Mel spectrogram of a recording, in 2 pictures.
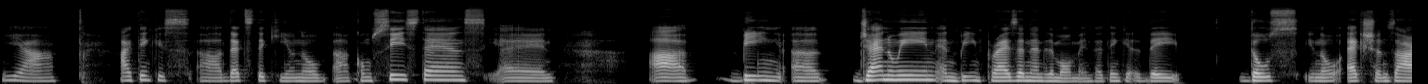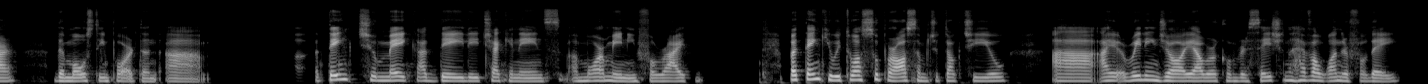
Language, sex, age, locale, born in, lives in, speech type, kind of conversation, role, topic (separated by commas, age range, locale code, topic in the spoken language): English, female, 50-54, en-BR, Brazil, United States, conversation, unstructured, none, What small check-ins help you stay connected day to day?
